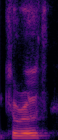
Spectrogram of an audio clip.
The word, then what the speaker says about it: Carruth: And toward that end, it's my pleasure to introduce, and I think I have the pronunciation Carruth. Is that it? That's correct. Okay, Carruth, Executive Director of the Tryon Fine Arts Center in Tryon, North Carolina.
